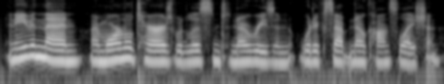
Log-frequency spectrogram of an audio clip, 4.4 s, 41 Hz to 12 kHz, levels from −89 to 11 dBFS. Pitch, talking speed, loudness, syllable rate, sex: 200 Hz, 190 wpm, -16 LUFS, 5.7 syllables/s, female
